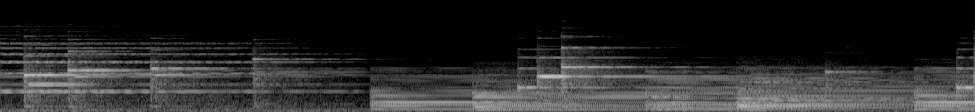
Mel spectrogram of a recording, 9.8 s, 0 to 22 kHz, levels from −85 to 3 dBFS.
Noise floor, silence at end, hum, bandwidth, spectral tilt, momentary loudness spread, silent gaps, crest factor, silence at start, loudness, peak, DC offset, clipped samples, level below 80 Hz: -51 dBFS; 0 s; none; 9.4 kHz; -6.5 dB/octave; 16 LU; none; 18 dB; 0 s; -30 LUFS; -14 dBFS; under 0.1%; under 0.1%; -54 dBFS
